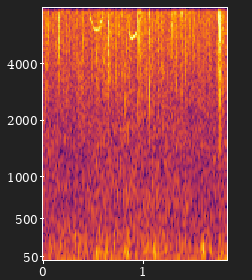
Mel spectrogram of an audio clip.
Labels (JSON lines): {"label": "biophony, dolphin", "recorder": "SoundTrap 500"}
